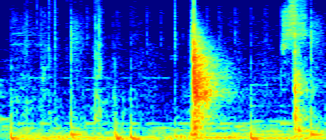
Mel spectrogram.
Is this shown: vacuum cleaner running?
no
